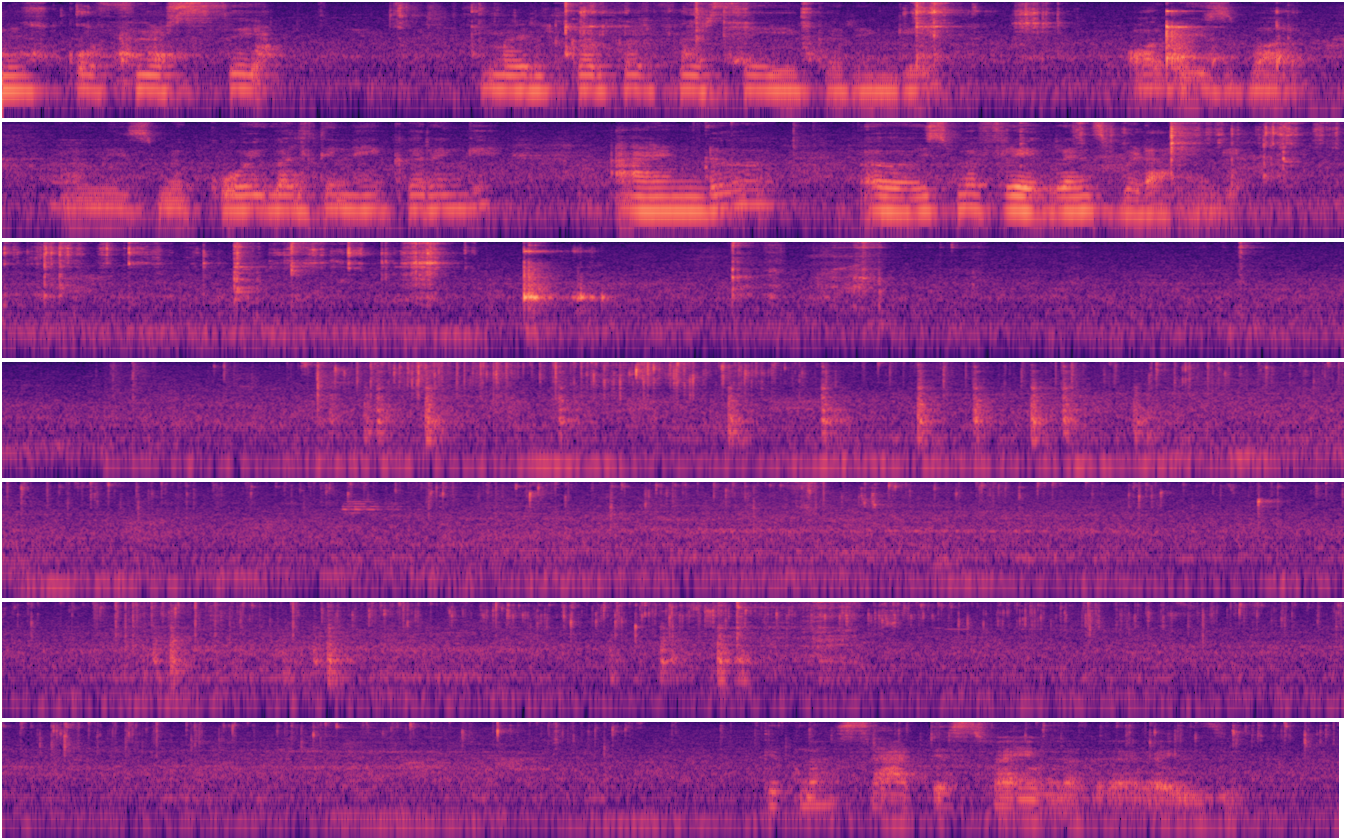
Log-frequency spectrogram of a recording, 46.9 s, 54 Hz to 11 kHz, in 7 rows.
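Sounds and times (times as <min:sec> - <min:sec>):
metal spoon clinking on bowl: 0:02.0 - 0:06.5, 0:12.5 - 0:16.5.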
